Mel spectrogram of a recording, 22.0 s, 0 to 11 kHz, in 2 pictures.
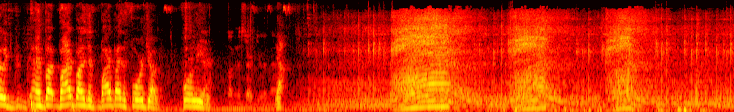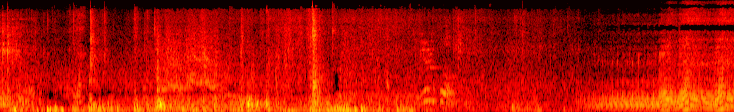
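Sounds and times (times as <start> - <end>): chainsaw revving: 4.5 - 11.8, 19.7 - 22.0.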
